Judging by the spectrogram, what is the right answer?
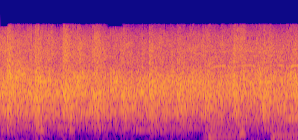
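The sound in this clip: Loud, dense applause fills a radio programme, with a voice speaking over the clapping near the end.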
